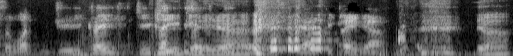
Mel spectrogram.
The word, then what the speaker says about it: Giclee: But at least one thing we learned tonight, at least we can pronounce the word Giclee. Giclee, yeah.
